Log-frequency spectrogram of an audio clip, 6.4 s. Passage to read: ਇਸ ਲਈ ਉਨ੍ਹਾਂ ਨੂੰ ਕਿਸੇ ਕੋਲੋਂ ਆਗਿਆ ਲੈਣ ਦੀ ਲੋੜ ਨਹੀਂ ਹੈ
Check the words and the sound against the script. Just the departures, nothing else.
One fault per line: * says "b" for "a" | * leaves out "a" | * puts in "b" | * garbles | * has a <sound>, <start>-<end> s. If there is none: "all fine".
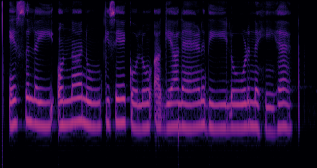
all fine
